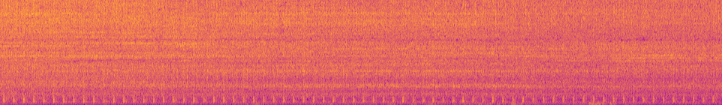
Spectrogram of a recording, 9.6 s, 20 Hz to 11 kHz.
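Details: Peugeot 106 GTI at idle: steady, sharp ticking about two and a half times a second over the engine hum, with the head done three months earlier; the cause was a failed four-month-old (5000 km) spark plug.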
